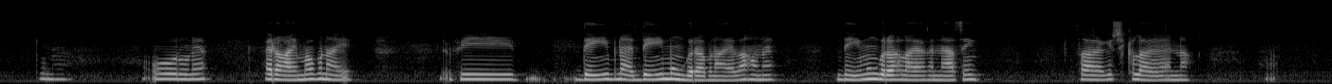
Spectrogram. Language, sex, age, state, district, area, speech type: Dogri, female, 30-45, Jammu and Kashmir, Samba, rural, spontaneous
